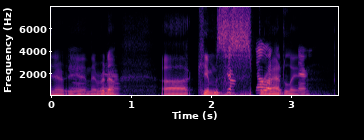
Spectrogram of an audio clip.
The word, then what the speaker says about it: Spradlin: ya never know Kim's Spradling Kim Spradlin Rose Tony likes to say Kim Spradling Spradling everybody's name wrong it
